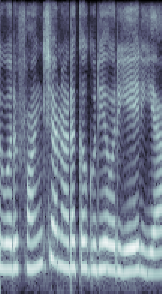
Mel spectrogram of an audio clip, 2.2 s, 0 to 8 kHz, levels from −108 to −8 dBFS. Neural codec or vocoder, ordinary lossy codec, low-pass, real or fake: codec, 16 kHz, 2 kbps, X-Codec, HuBERT features, trained on LibriSpeech; none; none; fake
